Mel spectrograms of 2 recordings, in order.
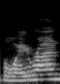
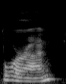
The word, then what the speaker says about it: boron: i've talked to them i would pronounce it boy ron but they pronounce it boron and they said while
